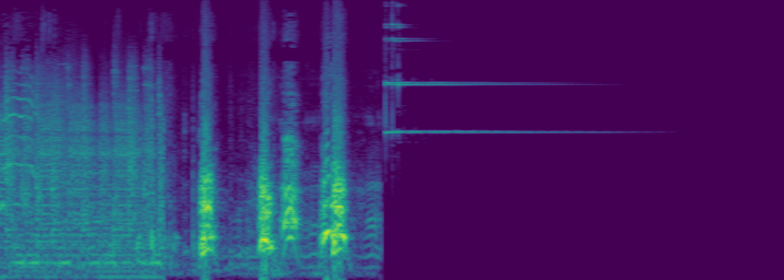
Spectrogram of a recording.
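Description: A dog barking sharply four times in quick succession, angrily scolding another dog, over quiet background music. A chime sound effect then rings out and fades, followed by silence.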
